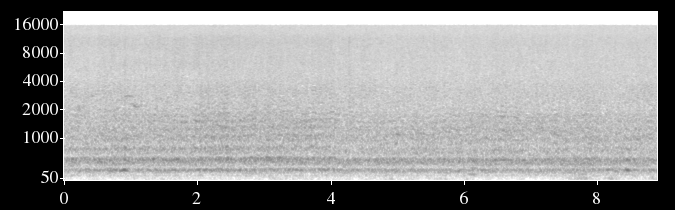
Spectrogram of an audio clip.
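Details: Bees buzzing naturally, a dense steady drone of many wingbeats with bands of hum layered through the low and middle range, continuous and even in loudness with no other clear sounds.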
